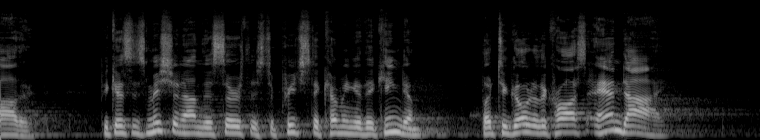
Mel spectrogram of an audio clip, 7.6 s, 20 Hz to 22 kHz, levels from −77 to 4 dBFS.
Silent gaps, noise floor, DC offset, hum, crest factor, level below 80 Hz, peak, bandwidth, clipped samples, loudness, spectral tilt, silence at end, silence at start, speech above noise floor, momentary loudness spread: none; -63 dBFS; under 0.1%; none; 14 dB; -76 dBFS; -12 dBFS; 17 kHz; under 0.1%; -27 LUFS; -5 dB/octave; 0.9 s; 0 s; 37 dB; 7 LU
